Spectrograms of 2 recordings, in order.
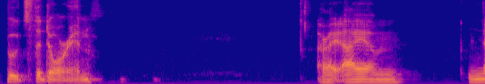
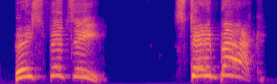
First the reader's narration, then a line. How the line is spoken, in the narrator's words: He just kind of cracks his neck back and forth just yells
